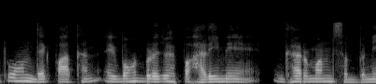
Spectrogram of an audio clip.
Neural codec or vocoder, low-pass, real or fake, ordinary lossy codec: codec, 16 kHz, about 1 kbps, DyCAST, with the encoder's durations; 7.2 kHz; fake; Opus, 32 kbps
